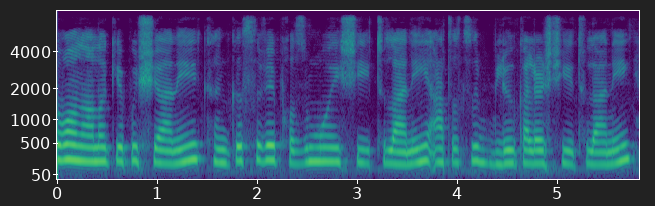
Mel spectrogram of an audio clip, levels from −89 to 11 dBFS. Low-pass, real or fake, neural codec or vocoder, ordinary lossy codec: 7.2 kHz; fake; codec, 16 kHz, 4 kbps, X-Codec, WavLM features, trained on Multilingual LibriSpeech; none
